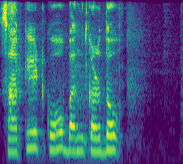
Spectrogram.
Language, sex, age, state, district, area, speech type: Hindi, female, 60+, Madhya Pradesh, Ujjain, urban, read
